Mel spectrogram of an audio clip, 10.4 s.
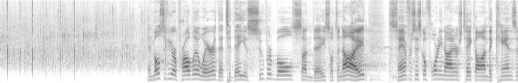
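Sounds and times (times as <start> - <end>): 
scattered hand claps from a small church gathering: 0.0 - 4.0
speech: 2.9 - 10.3.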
